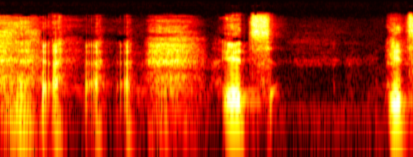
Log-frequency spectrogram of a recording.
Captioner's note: chuckles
